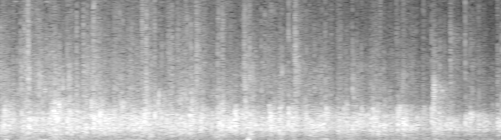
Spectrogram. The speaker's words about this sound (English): Thanks, guys. Why don't you give these guys a round of applause?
